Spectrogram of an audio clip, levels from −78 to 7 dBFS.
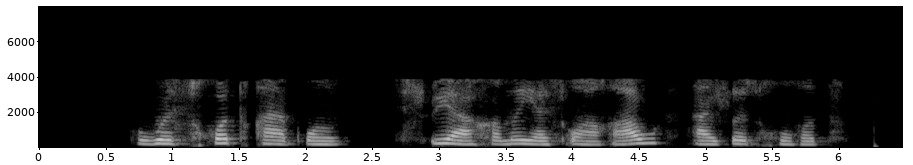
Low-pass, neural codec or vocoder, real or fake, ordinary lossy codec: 7.2 kHz; codec, 16 kHz, 4 kbps, X-Codec, HuBERT features, trained on LibriSpeech; fake; AAC, 16 kbps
